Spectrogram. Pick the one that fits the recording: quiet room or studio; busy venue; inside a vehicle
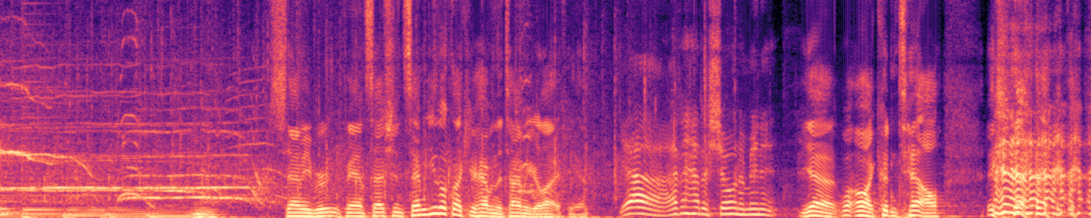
busy venue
